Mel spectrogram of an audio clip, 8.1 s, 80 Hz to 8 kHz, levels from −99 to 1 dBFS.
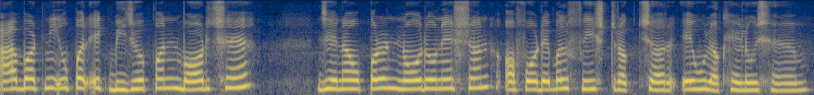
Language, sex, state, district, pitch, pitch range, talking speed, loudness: Gujarati, female, Gujarat, Valsad, 270 Hz, 245-290 Hz, 145 wpm, -14 LUFS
